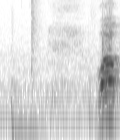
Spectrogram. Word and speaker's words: whelk: gonna say welcome that's how you say it welk is very common overall i catch a lot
